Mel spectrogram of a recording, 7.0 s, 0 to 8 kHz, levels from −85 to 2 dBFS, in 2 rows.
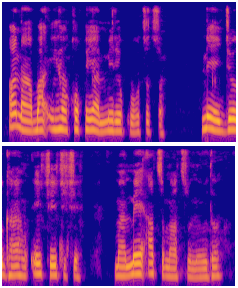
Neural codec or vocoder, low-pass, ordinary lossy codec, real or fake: none; 7.2 kHz; none; real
